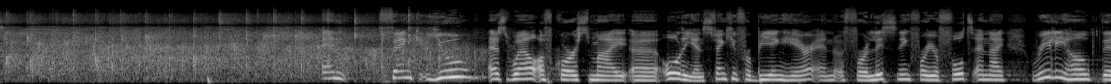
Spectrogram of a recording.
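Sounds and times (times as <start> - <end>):
audience applause: 0.0 - 5.0
speech: 3.2 - 11.1.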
